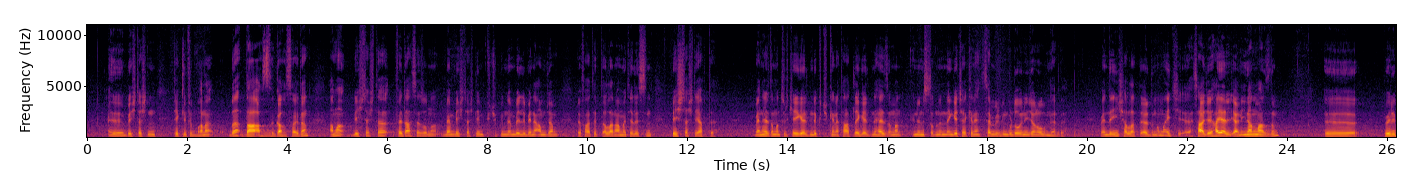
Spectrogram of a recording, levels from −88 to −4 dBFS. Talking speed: 125 wpm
